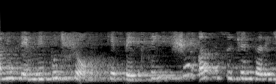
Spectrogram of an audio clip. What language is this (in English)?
Gujarati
